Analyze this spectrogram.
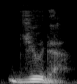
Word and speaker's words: Judah: yahwa Yehuda has now a Modern English version pronounced Judah so the name of leas son lost its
